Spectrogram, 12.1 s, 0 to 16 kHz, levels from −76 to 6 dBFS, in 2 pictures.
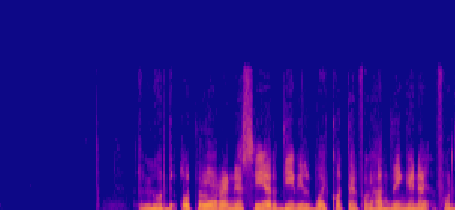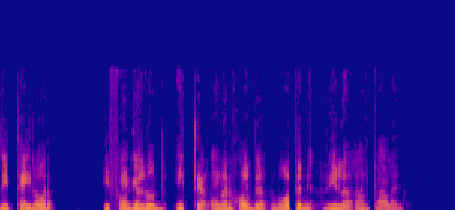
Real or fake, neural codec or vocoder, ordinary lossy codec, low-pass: fake; codec, 24 kHz, 1.5 kbps, HILCodec; MP3, 96 kbps; 10.8 kHz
